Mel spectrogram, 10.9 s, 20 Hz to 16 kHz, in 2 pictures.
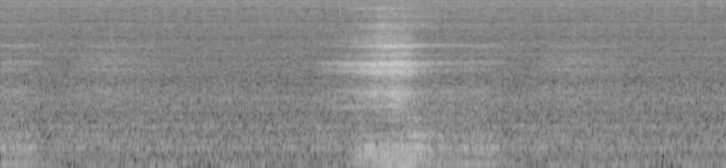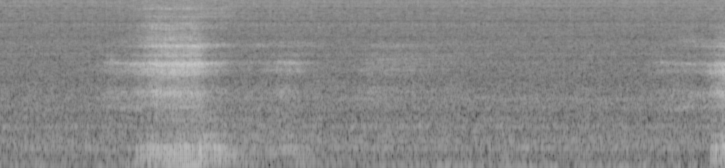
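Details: Two snorting snores about four seconds apart, around 15 a minute, over steady hiss and room noise; snoring during sleep.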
